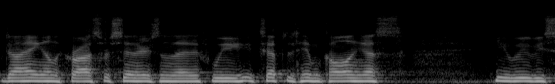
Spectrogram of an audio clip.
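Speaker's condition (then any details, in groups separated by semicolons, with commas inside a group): Parkinson's disease; memory and balance difficulties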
